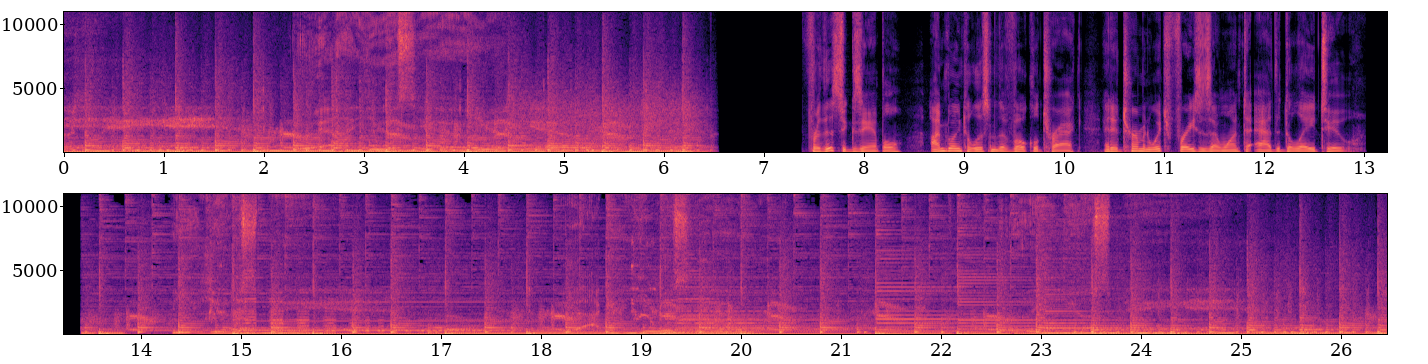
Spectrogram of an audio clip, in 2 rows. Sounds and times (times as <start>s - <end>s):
Music: 0.0s - 6.6s, 13.4s - 26.4s
Speech: 2.4s - 4.7s, 7.4s - 13.0s, 14.3s - 16.1s, 18.2s - 20.4s, 22.7s - 24.7s.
